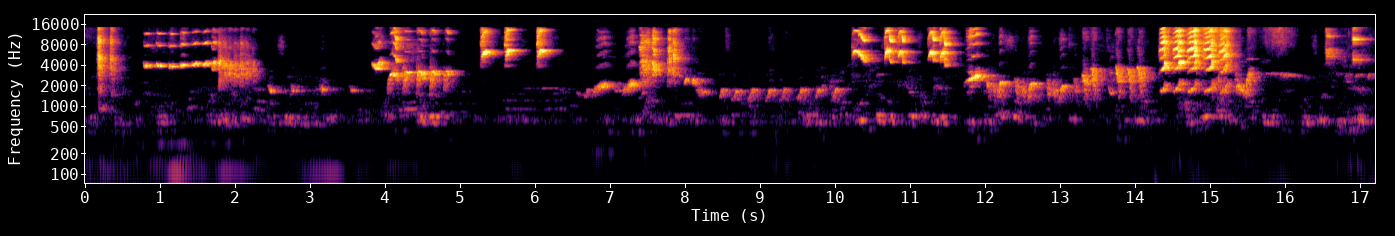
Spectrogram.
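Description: Caged long-tailed shrike (cendet) singing non-stop, stringing together mimicked calls of other birds: trills, short whistles, buzzy notes and quick runs of repeated notes, changing every second or two. The loudest is a fast run of notes near the end.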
